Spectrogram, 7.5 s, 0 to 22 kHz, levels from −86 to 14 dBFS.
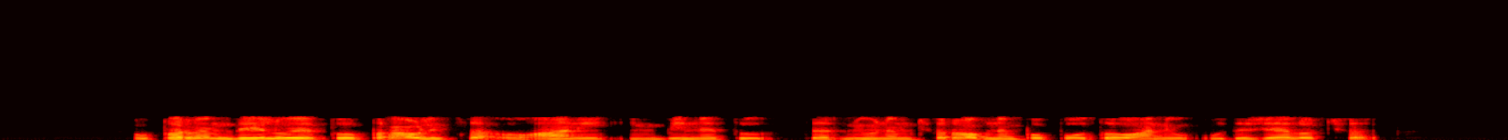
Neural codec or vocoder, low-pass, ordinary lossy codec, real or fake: autoencoder, 48 kHz, 128 numbers a frame, DAC-VAE, trained on Japanese speech; 3.6 kHz; MP3, 32 kbps; fake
